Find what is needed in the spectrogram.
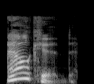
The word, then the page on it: alkyd: British English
